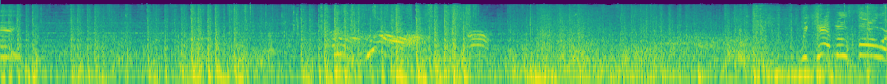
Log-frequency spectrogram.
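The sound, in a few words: machine gun fire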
